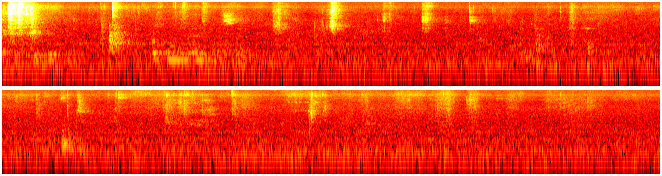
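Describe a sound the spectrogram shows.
A stone scrapes and grinds against a grinding stone.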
